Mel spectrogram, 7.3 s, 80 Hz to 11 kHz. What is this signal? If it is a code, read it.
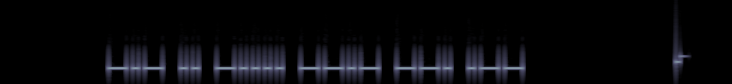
Morse code, heard as a keyed tone, about 20 wpm, 700 Hz. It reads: KI6QGW
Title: USA Call Signs 20wpm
